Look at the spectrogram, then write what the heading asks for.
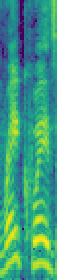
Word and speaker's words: Rayquaza: I think is that like rayquaza is supposed to be like Ray and quasar is I guess what's suppose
